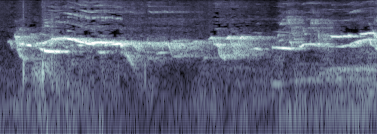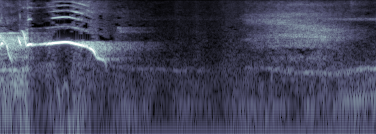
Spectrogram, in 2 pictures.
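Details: Wild black-naped oriole singing to call out rivals; a long string of rich, slurred whistles with a rasping edge ends in a clear falling note, followed by quieter hissy background.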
